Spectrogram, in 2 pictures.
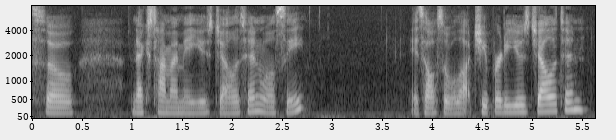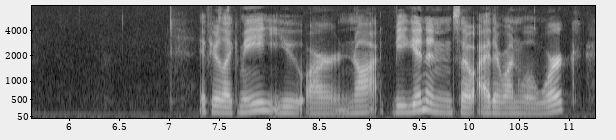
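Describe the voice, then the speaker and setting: Low, gravelly woman chatting through a recipe. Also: a little mellow, dry recording. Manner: chatty, explains each step. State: chronic fatigue. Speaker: home cooking vlogger. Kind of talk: casual cooking vlog narration.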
